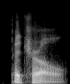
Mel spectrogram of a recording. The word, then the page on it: patrol: American English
